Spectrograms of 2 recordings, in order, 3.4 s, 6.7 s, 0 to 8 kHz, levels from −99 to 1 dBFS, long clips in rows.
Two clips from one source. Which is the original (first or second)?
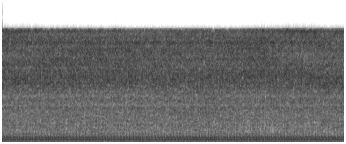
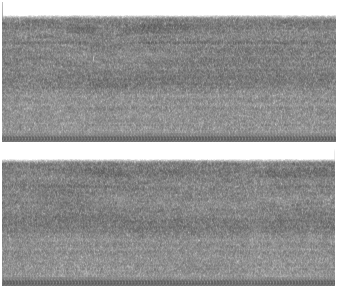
second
